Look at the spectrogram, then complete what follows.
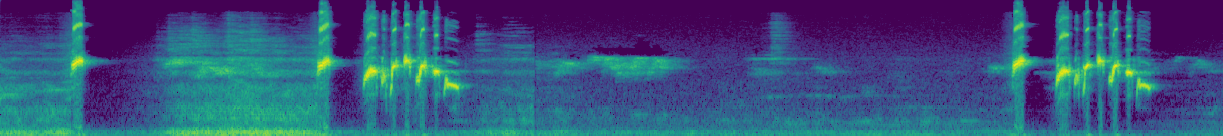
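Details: Red-whiskered bulbul, caught from the wild and fired up for song-contest training, gives two loud bursts of rapid chirpy whistled notes, each opening with a sharp note, with quiet warbling and a low rumble between.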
